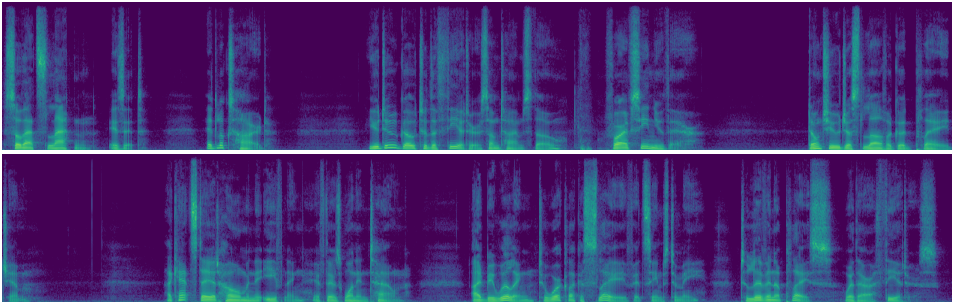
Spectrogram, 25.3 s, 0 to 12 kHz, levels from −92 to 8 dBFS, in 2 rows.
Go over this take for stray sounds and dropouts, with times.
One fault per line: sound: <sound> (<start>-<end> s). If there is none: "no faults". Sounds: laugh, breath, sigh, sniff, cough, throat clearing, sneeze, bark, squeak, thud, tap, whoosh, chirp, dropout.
sound: breath (7.6-7.9 s)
